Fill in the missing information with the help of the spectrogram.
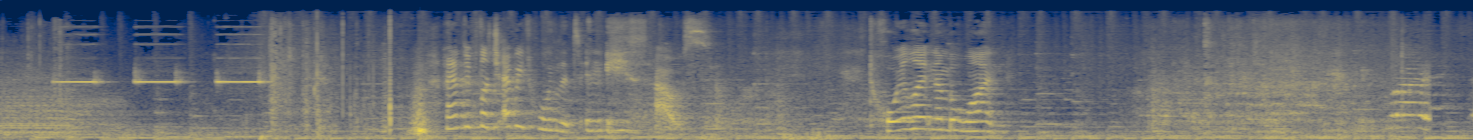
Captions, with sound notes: (microwave beeping) - I have to flush every toilet in this house. Toilet number one. (toilet flushing)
